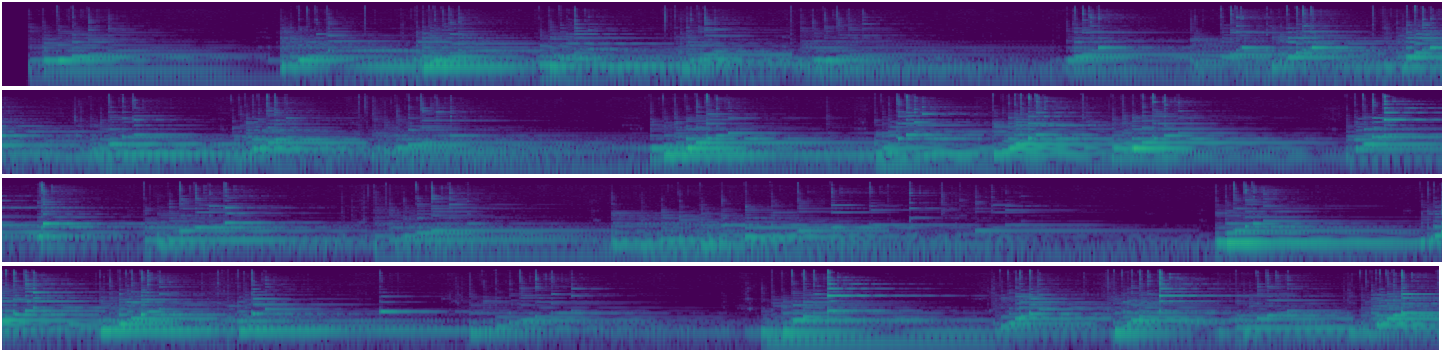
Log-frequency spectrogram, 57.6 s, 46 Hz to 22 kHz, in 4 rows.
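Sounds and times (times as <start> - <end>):
instrumental praise music on harp: 0.3 - 57.5.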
